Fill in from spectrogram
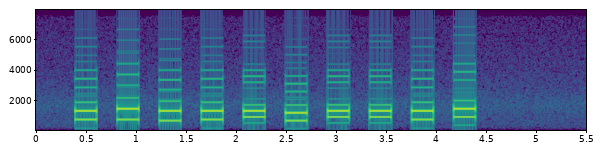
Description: DTMF, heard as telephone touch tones, dialled by machine, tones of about 220 ms. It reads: 562501005#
